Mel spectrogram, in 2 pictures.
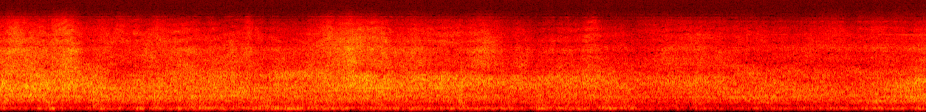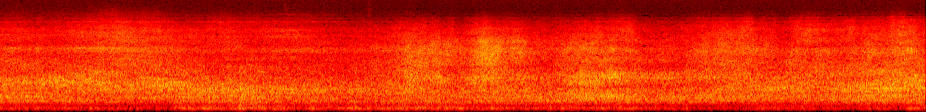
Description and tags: Plane Engine Loop
Recorded at Birmingham Airport on a very windy day.
Aircraft, Airport, Birmingham, Engine, Flight, Flyby, Flying, Jet, Landing, Plane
